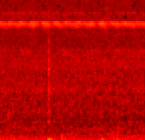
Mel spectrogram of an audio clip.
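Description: A steady high-pitched background trill or whine over a low hum, with a faint click about three quarters of a second in.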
